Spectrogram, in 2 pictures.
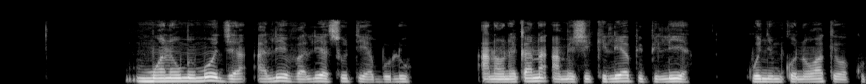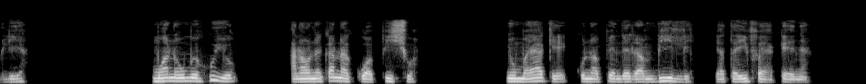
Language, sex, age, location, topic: Swahili, male, 25-35, Nakuru, government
